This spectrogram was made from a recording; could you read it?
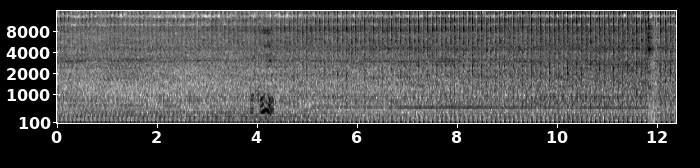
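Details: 1968 Case 155 garden tractor, just revived by cleaning the points for no spark: an even, steady putt-putt at roughly four beats a second with no misses or stumbles; normal idle.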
